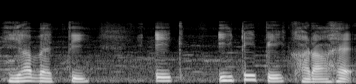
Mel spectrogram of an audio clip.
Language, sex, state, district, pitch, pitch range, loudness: Hindi, male, Bihar, Patna, 145 Hz, 135-175 Hz, -14 LUFS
